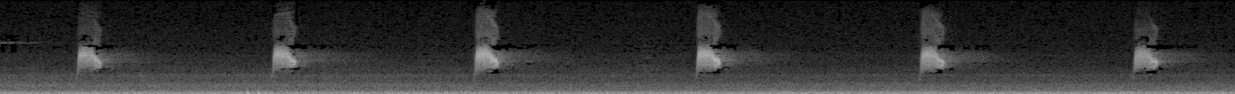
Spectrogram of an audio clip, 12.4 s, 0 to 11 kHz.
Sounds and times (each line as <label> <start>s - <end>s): bird calls 0.0s - 1.5s
bird calls 2.7s - 3.5s
bird calls 4.7s - 5.4s
bird calls 7.0s - 7.7s
bird calls 9.2s - 9.9s
bird calls 11.3s - 12.0s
